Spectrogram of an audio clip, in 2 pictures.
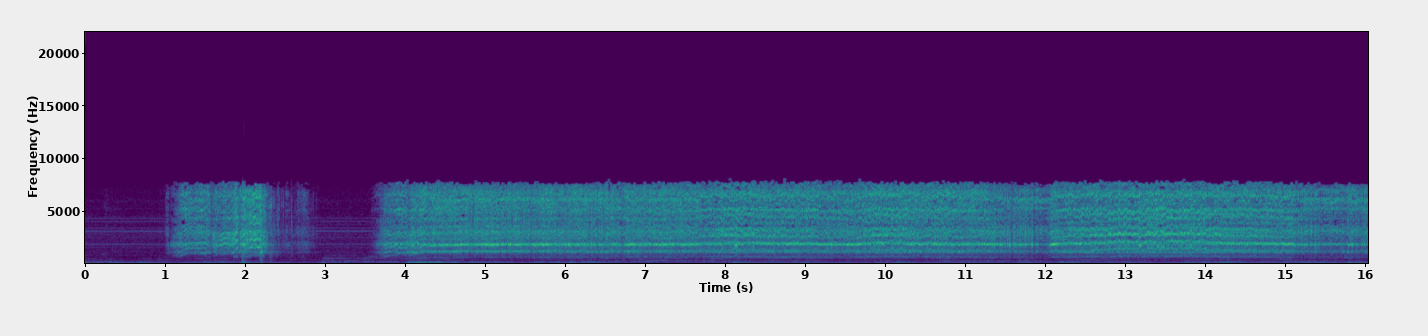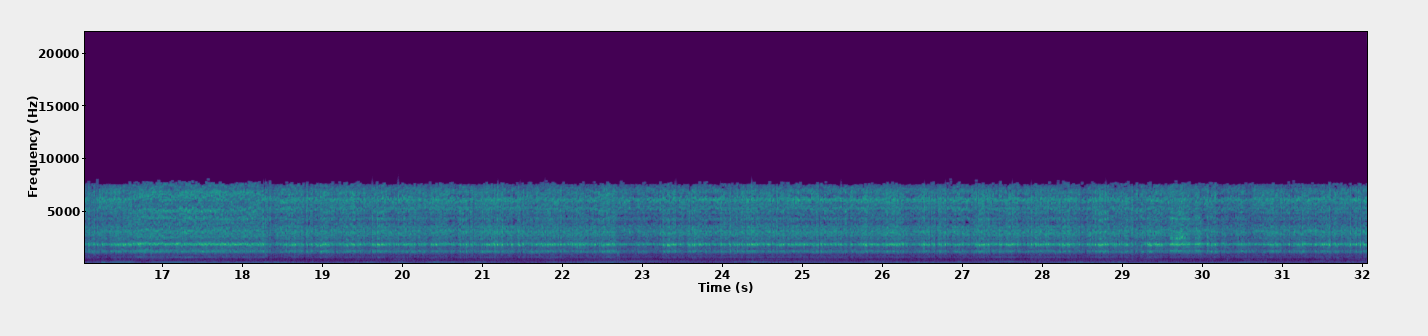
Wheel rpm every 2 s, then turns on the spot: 30, 20, 150, 160, 160, 160, 160, 160, 160, 160, 160, 160, 160, 160, 160, 160.
none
